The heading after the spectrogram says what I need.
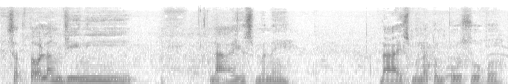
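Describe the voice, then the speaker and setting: A lovesick plumber suitor in a radio-style drama, acted by a man, earnest and halting. His mid-pitched voice is mellow and dark, pleading with sentiment. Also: a little hiss or hum, natural voice.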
